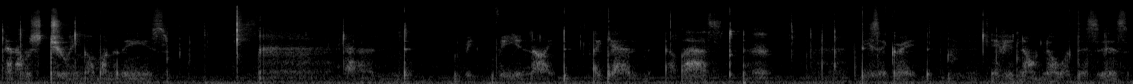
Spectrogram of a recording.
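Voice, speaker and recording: A young person speaks entirely in a soft whisper, very slowly and without hurry. The delivery is a casual ASMR ramble, breathy and intimate, placed right up at the ears through a close binaural microphone. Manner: whispering ear to ear, close to the listener. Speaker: ASMR video maker.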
